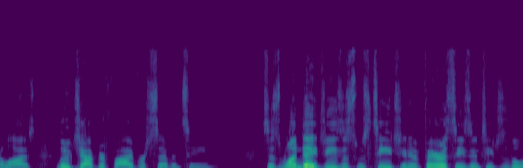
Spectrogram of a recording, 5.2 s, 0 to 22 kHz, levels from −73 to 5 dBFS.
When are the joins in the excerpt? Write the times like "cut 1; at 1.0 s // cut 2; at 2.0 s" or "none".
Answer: none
